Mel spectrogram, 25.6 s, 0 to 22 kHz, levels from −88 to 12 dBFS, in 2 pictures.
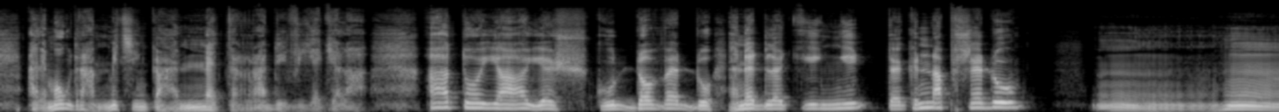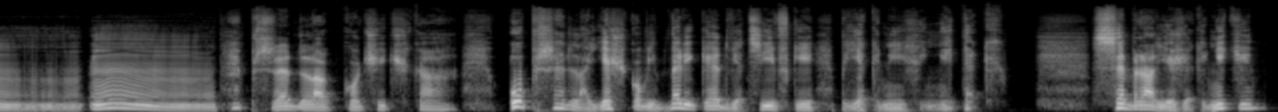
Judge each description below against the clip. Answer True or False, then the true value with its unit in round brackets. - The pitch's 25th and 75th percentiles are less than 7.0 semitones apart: False (8.7 semitones)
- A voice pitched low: True (125 Hz)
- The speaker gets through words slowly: True (65 wpm)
